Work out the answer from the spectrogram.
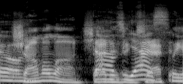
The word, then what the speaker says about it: Shyamalan: You guys, everyone go out and get Remain, the novel by Nicholas Sparks with Might, not Shakhan, Shyamalan.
